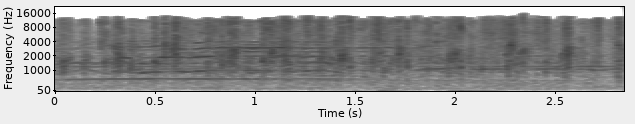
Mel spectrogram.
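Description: A crowd gives a sustained ovation, dense steady clapping from many hands filling the whole stretch at an even, fairly loud level, with faint background voices mixed in.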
